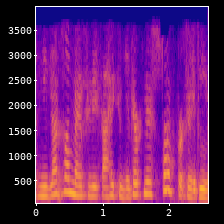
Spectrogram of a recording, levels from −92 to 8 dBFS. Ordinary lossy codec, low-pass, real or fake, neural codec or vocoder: MP3, 32 kbps; 3.6 kHz; fake; codec, 16 kHz, 0.5 kbps, FreqCodec, larger model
